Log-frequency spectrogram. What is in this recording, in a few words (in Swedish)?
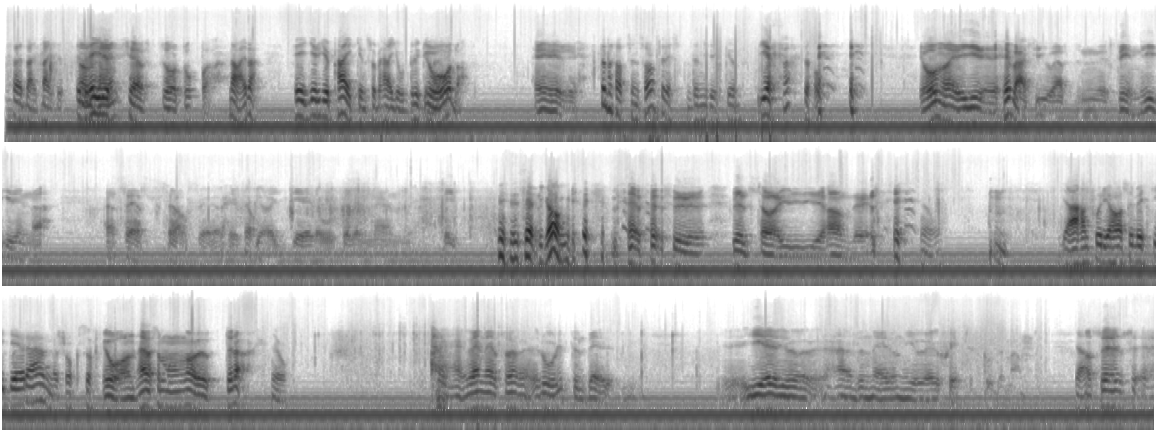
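Norsjö Västerbotten, dialekter; Folkminnen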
